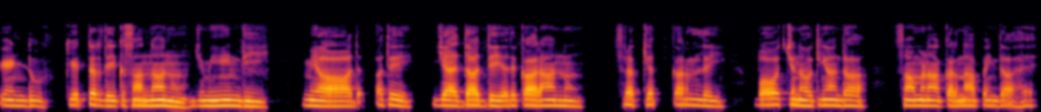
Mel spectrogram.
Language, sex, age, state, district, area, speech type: Punjabi, male, 45-60, Punjab, Tarn Taran, rural, spontaneous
